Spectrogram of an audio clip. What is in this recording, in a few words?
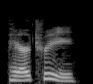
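"pear tree", British English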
